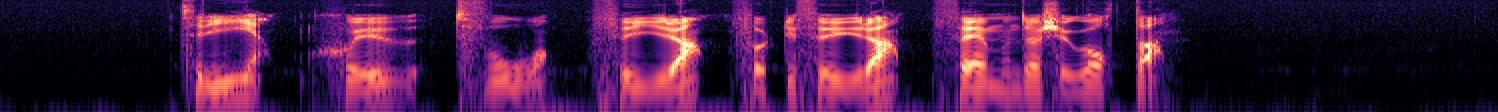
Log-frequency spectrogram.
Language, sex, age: Swedish, male, 16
